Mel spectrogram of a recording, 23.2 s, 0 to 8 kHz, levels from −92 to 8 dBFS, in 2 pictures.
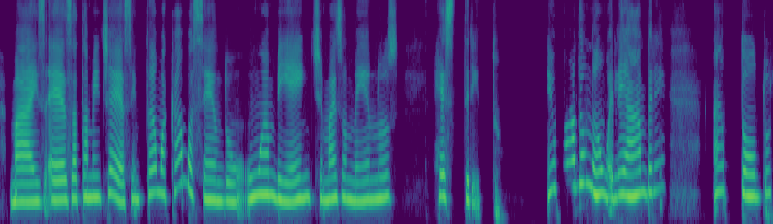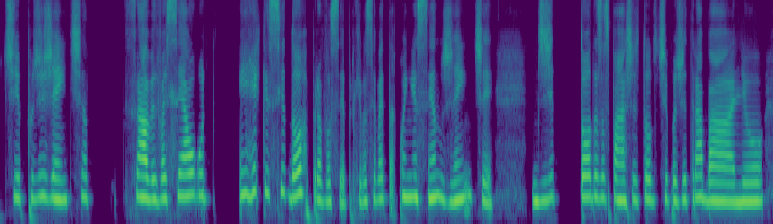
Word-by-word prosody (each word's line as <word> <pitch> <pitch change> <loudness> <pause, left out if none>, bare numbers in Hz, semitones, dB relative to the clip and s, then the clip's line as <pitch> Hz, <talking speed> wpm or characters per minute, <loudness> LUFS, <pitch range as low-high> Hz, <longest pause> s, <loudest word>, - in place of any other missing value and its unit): mas 210 +1 +2
é 230 0 +2
exatamente 250 +3 0
é 280 -4 +1
essa. 210 +3 -1
Então, 290 +7 -3
acaba 335 - -4
sendo 220 -4 0 0.2
um 260 +4 +3
ambiente 245 -2 +2
mais 240 +2 +1
ou 250 - 0
menos 235 +3 0 0.5
restrito. 260 -3 -4 0.7
E 300 +4 -3
o 355 - -7
padel 375 +5 -3
não, 290 -3 +4
ele 275 +4 0
abre 310 +6 +2 0.7
a 320 +4 -3 0.3
todo 270 0 +2
tipo 250 -4 -5
de 260 +2 -2
gente, 240 0 0
a 255 - -2 0.6
sabe, 255 -3 +5
vai 240 +2 +1
ser 270 +3 -2
algo 275 +1 +3 0.5
enriquecedor 295 -1 0
para 235 -2 -2
você, 210 -1 -4
porque 205 +2 -11
você 215 +3 -4
vai 240 +1 -2
estar 240 - -11
conhecendo 255 -1 +2
gente 225 -1 0 0.6
de 220 +3 0 0.4
todas 260 0 +2
as 250 - -4
partes, 230 -1 +1
de - - -24
todo 235 -1 -2
tipo 225 -1 -3
de 230 +2 -3
trabalho. 215 -3 +3
245 Hz, 125 wpm, -22 LUFS, 225-270 Hz, 0.7 s, sabe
